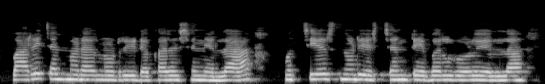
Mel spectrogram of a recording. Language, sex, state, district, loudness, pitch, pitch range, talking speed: Kannada, female, Karnataka, Dharwad, -13 LUFS, 205 Hz, 200-225 Hz, 165 wpm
